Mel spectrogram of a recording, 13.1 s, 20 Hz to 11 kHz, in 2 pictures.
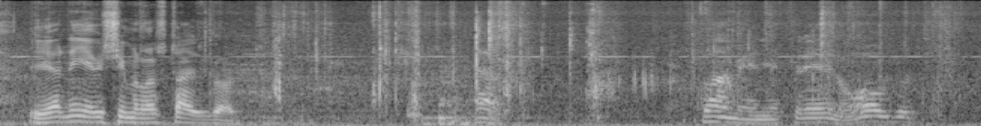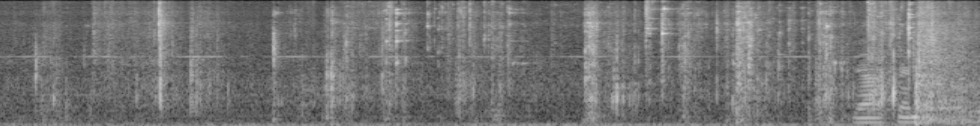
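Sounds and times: man speaking: 0.0s - 1.7s, 2.8s - 3.6s, 4.6s - 6.2s, 12.2s - 13.0s
footsteps crunching over debris: 1.2s - 13.0s.

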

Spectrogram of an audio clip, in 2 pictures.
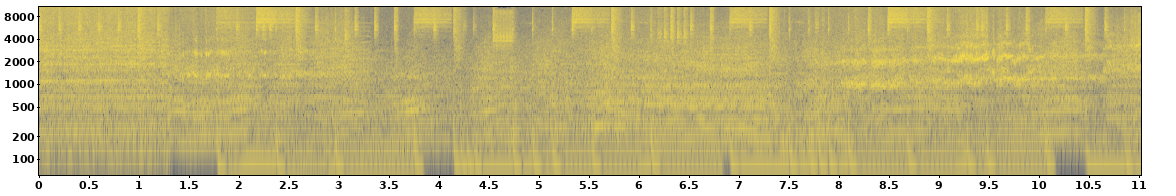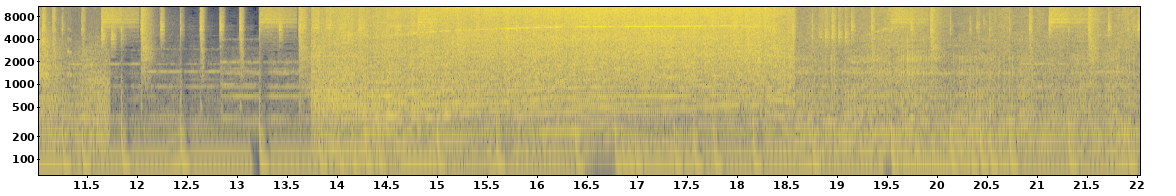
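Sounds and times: car engine revving: 0.0s - 11.8s, 13.7s - 22.0s
electronic music with heavy bass: 0.0s - 22.0s
tyres squealing: 7.8s - 11.4s.

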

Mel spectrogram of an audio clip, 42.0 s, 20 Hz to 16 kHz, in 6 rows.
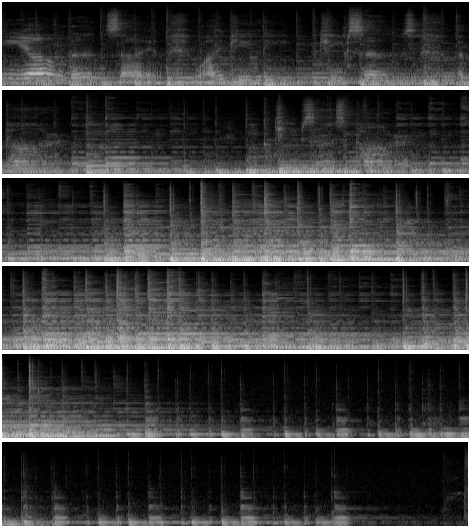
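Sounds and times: man singing: 0.0s - 8.2s, 11.0s - 13.6s
acoustic guitar strummed: 0.0s - 42.0s.

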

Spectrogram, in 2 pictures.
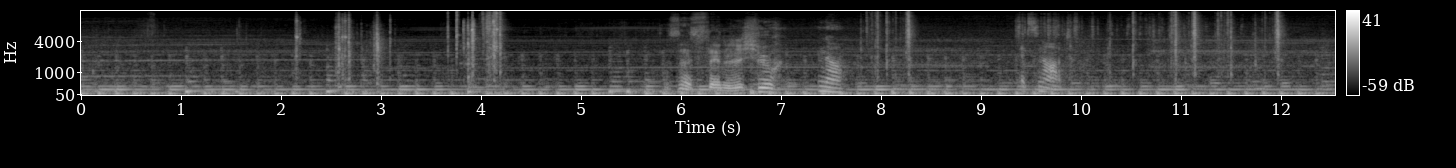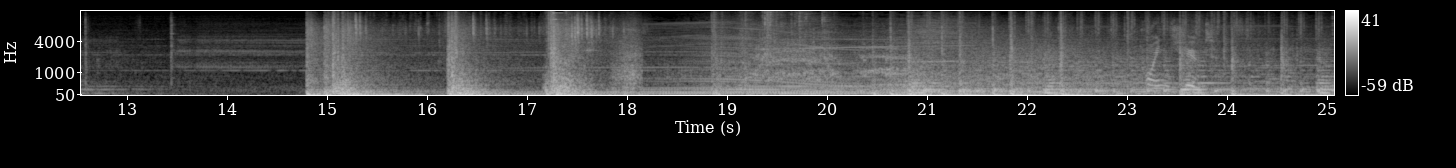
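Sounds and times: pulsing film score: 0.0s - 25.0s.

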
